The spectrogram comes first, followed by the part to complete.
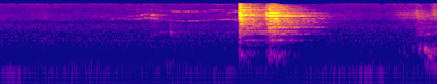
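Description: A single sharp clink of kitchenware being handled, ringing briefly, a little over a second in.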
